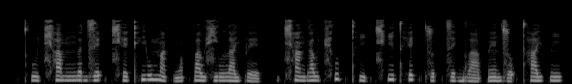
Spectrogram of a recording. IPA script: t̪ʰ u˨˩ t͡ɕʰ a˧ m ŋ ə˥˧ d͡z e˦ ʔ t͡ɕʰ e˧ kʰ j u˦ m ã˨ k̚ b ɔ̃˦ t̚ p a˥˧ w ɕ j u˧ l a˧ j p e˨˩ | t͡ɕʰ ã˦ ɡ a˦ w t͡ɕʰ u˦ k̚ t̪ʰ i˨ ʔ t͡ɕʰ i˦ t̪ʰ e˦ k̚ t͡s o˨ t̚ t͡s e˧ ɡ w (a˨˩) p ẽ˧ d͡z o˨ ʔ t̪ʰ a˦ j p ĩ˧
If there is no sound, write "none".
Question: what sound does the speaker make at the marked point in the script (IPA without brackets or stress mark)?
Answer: a˨˩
